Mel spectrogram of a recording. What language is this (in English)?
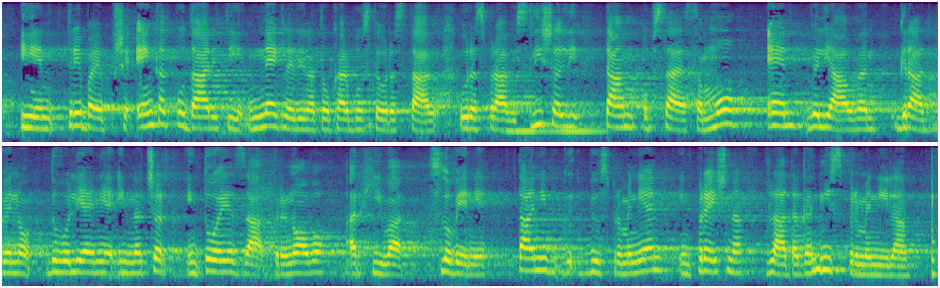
Slovenian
